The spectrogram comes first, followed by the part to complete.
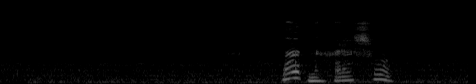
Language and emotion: Russian, positive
